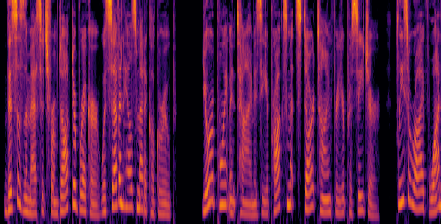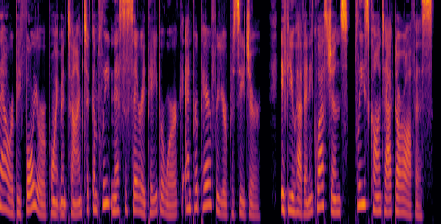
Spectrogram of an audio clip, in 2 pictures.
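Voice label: English Canadian, telephony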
